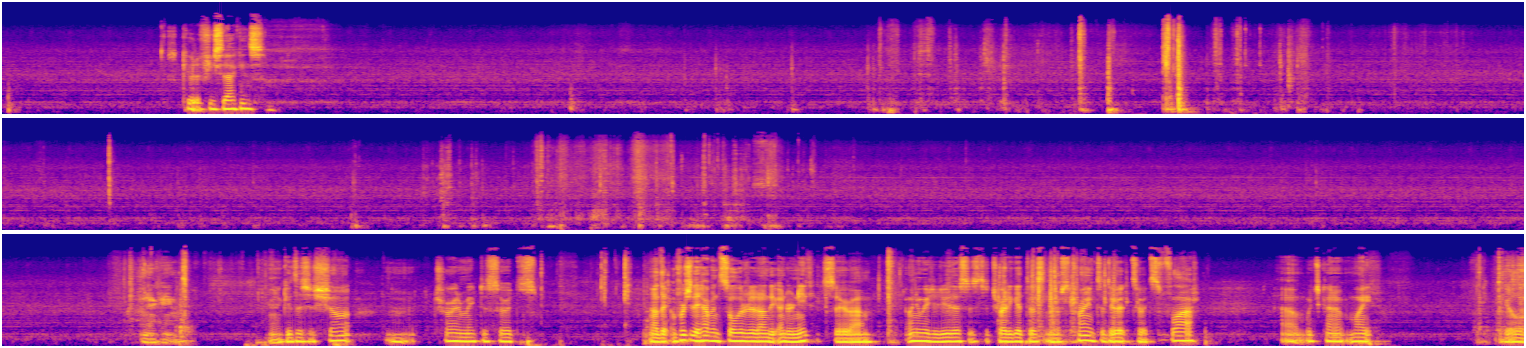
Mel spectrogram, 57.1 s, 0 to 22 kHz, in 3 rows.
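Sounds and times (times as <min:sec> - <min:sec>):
faint steady hum: 0:00.0 - 0:57.0.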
